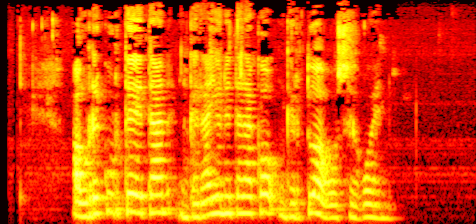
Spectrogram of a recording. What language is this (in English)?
Basque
